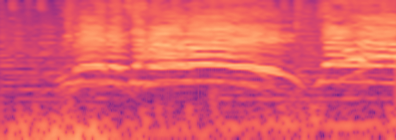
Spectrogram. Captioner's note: crowd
